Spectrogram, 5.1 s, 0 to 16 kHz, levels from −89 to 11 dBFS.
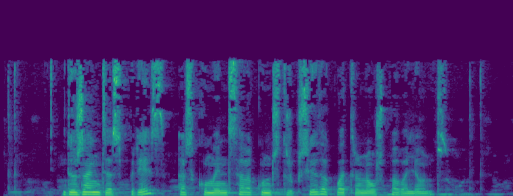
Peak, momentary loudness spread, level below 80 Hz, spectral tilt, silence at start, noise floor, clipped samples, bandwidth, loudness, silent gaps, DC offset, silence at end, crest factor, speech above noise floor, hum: -6 dBFS; 9 LU; -58 dBFS; -4 dB/octave; 0.15 s; -48 dBFS; under 0.1%; 11.5 kHz; -22 LUFS; none; under 0.1%; 0.6 s; 16 dB; 26 dB; none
